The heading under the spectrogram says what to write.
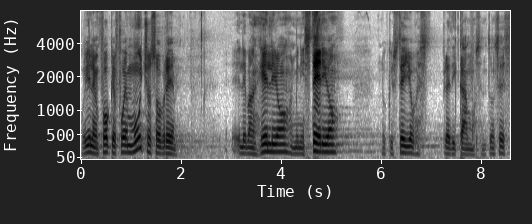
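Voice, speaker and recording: A man's voice: mid-range voice, a little slow, a little mellow. A man preaching a sermon and reading scripture aloud, emphatic, often checking in with his listeners. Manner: emphatic, often asks "¿verdad?". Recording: long hall reverb.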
